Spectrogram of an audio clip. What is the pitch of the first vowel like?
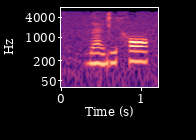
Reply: low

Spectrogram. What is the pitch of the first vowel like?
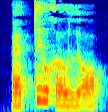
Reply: low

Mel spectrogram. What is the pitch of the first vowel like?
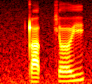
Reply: low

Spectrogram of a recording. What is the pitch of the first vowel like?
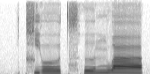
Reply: rising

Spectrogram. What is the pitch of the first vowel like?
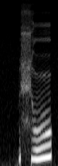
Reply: rising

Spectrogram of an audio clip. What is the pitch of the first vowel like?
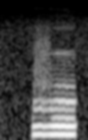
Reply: low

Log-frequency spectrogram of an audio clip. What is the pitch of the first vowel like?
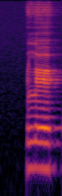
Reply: high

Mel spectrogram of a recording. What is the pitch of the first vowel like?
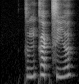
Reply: rising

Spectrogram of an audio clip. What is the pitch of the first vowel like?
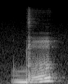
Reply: rising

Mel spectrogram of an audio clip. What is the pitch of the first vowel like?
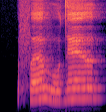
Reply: rising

